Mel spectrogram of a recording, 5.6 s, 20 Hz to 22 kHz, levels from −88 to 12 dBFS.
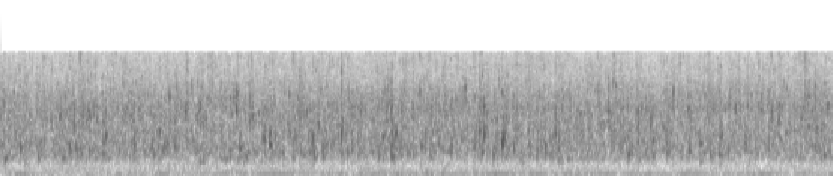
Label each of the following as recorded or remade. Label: recorded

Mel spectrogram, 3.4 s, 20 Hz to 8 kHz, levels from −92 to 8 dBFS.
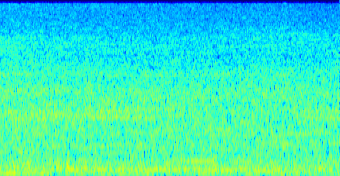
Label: recorded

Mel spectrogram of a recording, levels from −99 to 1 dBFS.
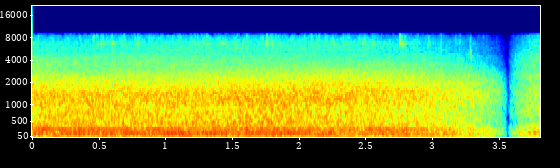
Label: recorded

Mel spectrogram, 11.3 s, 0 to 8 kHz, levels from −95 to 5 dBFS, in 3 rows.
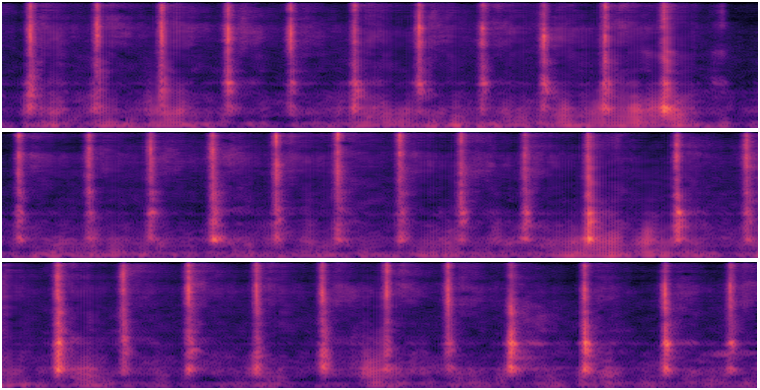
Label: remade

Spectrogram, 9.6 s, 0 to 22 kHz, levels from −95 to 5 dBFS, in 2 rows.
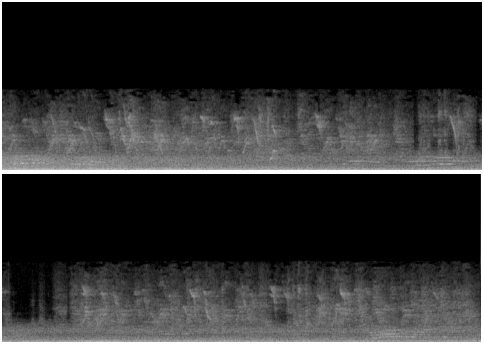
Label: remade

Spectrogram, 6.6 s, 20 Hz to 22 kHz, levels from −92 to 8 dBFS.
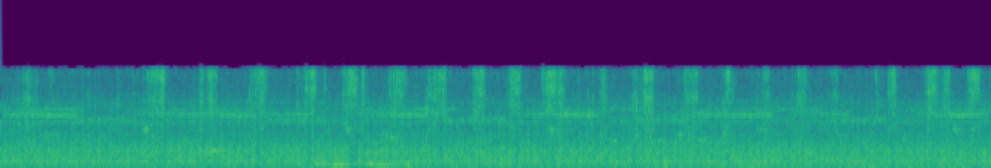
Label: recorded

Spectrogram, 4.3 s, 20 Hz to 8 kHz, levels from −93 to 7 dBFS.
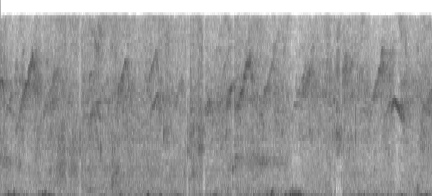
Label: remade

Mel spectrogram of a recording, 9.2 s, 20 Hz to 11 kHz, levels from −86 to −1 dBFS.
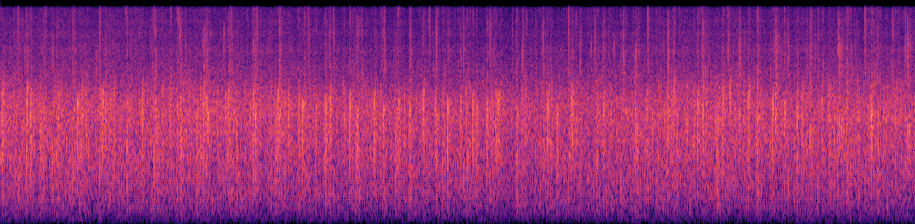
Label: recorded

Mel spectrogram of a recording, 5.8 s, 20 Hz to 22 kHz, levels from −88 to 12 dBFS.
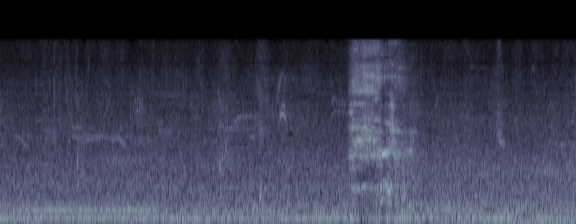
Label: recorded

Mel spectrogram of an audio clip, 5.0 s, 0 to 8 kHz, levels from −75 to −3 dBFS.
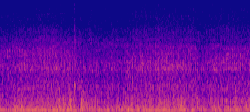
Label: remade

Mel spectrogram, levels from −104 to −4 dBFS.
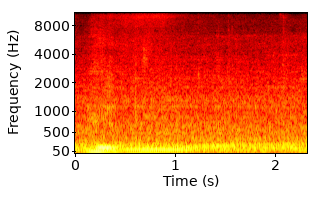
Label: recorded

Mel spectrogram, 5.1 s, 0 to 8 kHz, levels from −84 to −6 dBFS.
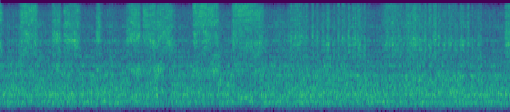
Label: recorded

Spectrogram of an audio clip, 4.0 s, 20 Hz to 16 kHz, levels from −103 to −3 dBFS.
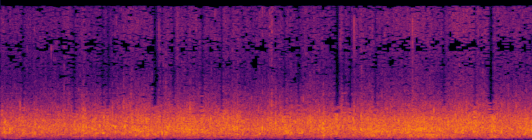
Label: recorded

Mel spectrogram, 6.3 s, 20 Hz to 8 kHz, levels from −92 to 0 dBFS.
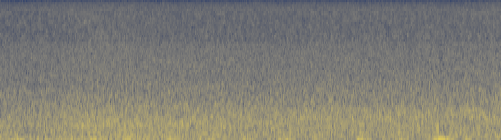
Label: remade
